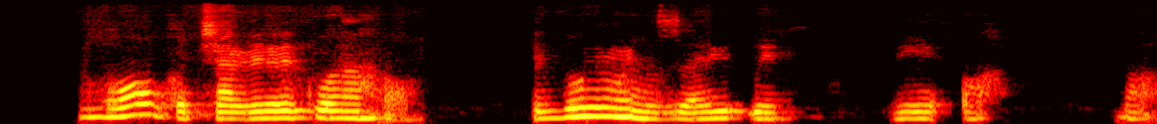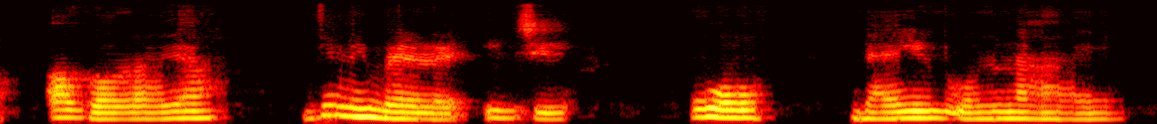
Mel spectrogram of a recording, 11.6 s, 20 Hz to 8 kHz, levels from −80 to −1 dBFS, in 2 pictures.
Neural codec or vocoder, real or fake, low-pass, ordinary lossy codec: codec, 16 kHz in and 24 kHz out, 0.6 kbps, FireRedTTS-2 codec; fake; 7.2 kHz; AAC, 48 kbps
